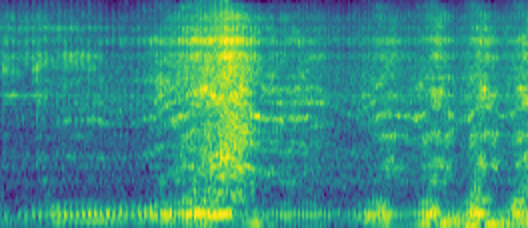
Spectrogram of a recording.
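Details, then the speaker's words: Motorcycle gearbox under load (rear brake held while the clutch is released): an uneven clattering growl that swells as the clutch takes up and is absent with no load; worn gearbox gear. "जब मैं थोड़ा सा load डालता हूं जब हम clutch छोड़ते तो पीछे वल पर जोर होता है इसकी वजह से फिर आवाज पैदा होती है खाली प नहीं पैदा होती"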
